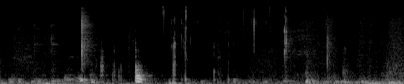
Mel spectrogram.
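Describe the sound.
A voice imitates a gulping swallow, with wet mouth clicks and squishy smacking sounds and one stronger gulp in the middle. No words are spoken.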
